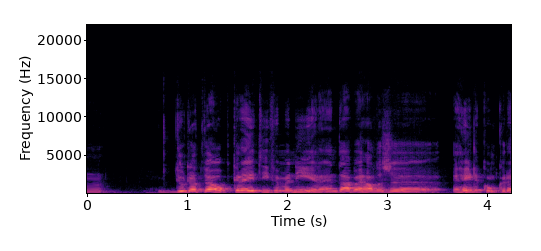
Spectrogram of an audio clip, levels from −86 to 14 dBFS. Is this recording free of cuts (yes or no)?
yes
